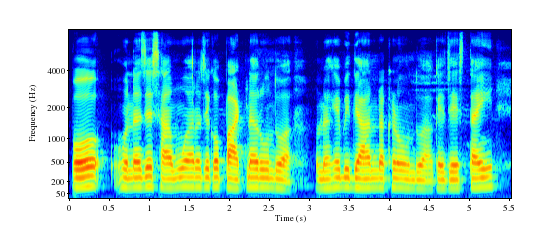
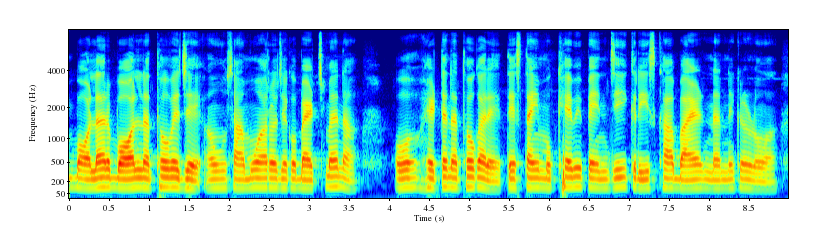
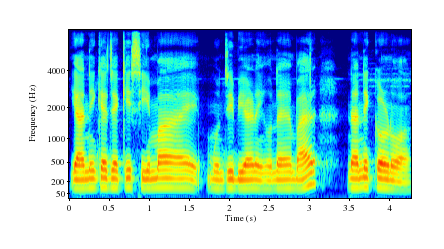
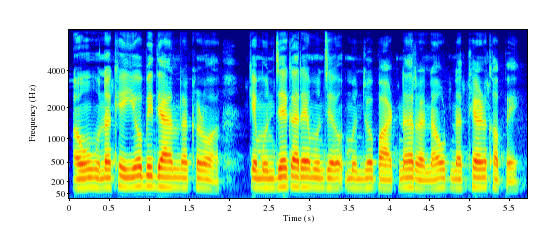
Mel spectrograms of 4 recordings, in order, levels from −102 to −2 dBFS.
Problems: background sounds at intervals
